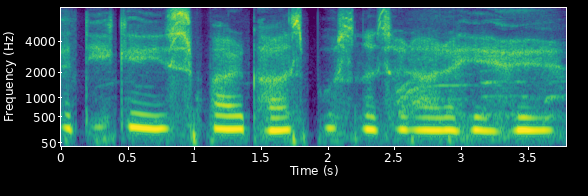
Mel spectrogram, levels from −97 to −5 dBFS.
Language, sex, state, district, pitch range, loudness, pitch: Hindi, female, Assam, Kamrup Metropolitan, 240-270 Hz, -12 LUFS, 250 Hz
